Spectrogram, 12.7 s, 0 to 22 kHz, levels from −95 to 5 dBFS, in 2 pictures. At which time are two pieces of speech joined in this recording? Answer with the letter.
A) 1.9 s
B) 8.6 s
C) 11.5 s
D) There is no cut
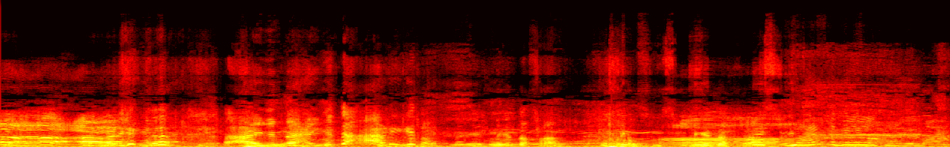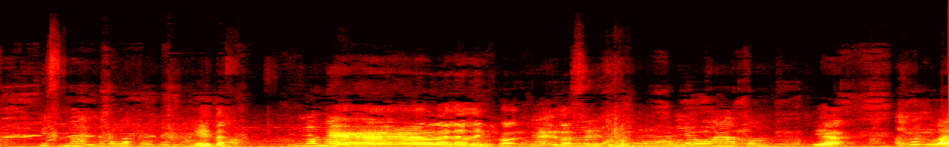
C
